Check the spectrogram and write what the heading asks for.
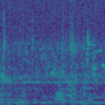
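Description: Faint voice in the distance about a second in, over a steady low hum.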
